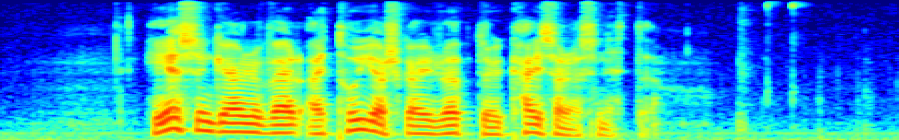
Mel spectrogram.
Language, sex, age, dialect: Faroese, male, 36-60, Suðurstreymoy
